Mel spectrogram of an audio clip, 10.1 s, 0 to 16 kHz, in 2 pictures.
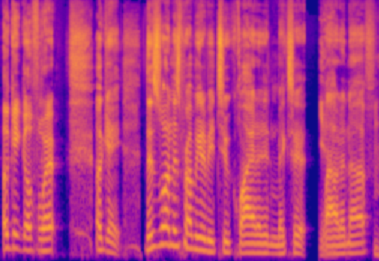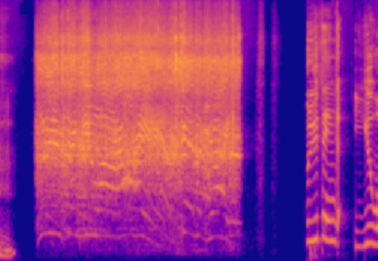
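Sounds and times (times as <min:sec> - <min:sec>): tinny phone speaker sound effect: 0:05.5 - 0:08.3.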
